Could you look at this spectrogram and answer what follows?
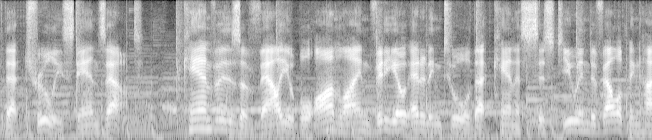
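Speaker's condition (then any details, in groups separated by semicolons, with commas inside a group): No condition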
